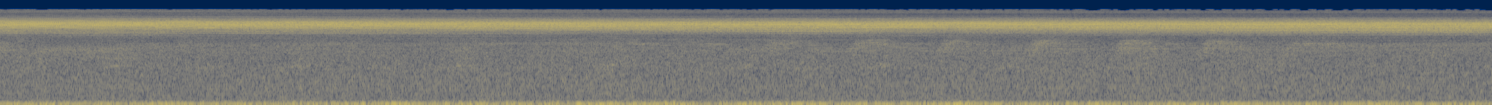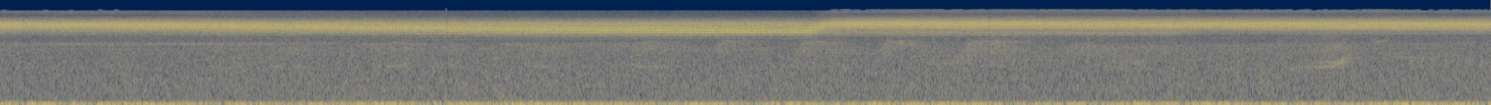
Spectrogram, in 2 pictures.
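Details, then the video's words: Pine forest cicadas at Jirisan National Park's Ssanggyesa temple, Korea, keep up an unbroken high-pitched buzz. Faint pulsing notes sit beneath the drone, and near the end its pitch shifts slightly higher. "지리산 쌍계사 소나무 숲 매미 소리"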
